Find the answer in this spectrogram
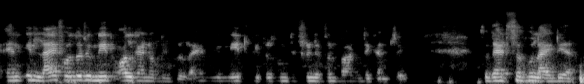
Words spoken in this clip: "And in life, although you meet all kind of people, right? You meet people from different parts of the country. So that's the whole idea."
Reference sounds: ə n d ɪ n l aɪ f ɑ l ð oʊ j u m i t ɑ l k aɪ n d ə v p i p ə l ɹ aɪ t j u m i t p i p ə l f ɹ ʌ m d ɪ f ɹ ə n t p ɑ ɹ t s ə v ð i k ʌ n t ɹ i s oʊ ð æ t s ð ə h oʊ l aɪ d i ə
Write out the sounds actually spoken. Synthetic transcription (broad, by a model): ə n d ɪ n l aɪ f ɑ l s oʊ j u m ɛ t ɑ l k aɪ n d ə v p i p ə l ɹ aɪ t j u m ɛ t p i p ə l f ɹ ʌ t d ɪ f ɹ ə n t p ɑ ɹ t ə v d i k ʌ n t ɹ i s oʊ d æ t s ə h oʊ l aɪ d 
